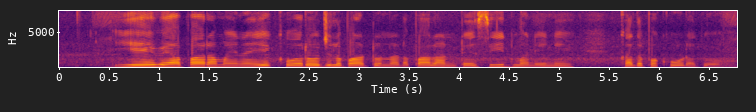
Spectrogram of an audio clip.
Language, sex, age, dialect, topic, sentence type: Telugu, female, 36-40, Central/Coastal, banking, statement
